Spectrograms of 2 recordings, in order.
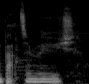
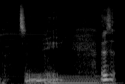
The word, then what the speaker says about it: Baton Rouge: First rapper to use crash out in a viral song, Baton Rouge. I always thought it's Baton Rouge. Is it Baton Rouge? Baton Rouge. Invisible S.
